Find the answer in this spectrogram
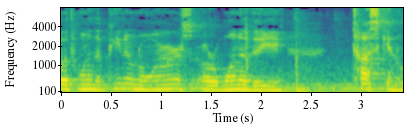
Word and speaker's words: Noir: Noir. Yeah, it's a hard one to pronounce. It's a hard one, yeah. Noir. Think of film, think of film noir.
